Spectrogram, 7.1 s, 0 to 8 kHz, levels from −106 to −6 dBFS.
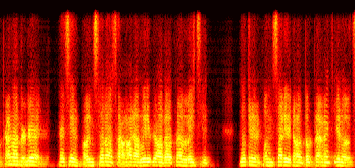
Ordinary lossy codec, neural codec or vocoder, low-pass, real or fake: none; codec, 16 kHz, 0.5 kbps, FreqCodec, smaller model; 7.2 kHz; fake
